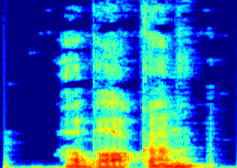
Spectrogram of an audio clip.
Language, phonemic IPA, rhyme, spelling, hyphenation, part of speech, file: Norwegian Bokmål, /aˈbɑːkaənə/, -ənə, abacaene, a‧ba‧ca‧en‧e, noun, NB - Pronunciation of Norwegian Bokmål «abacaene».ogg
- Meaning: definite plural of abaca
